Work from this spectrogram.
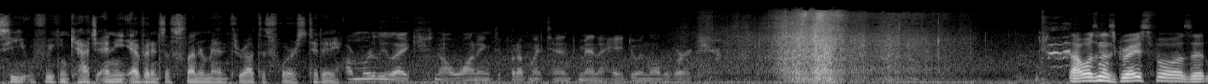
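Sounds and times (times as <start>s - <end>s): tent springing open whoosh: 7.2s - 9.8s.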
